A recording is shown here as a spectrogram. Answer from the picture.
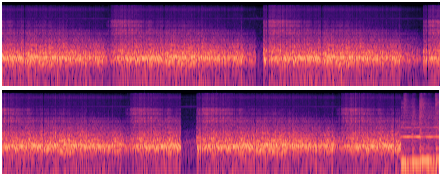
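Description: A loud rumbling sound effect: a dense, noisy rumble that repeats in stretches of about two to three seconds, broken by brief dips, as if looped.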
